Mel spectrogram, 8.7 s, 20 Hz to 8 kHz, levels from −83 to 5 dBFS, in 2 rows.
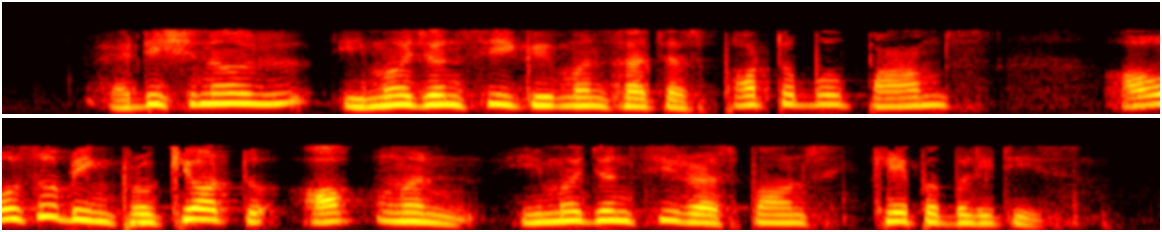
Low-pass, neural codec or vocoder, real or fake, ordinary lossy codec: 7.2 kHz; none; real; AAC, 16 kbps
